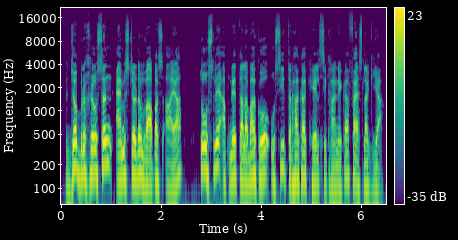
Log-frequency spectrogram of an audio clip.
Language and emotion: Urdu, neutral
